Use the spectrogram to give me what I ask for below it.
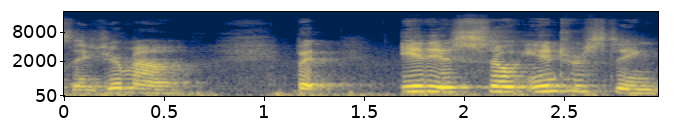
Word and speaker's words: Saint-Germain: No, it's Saint-Germain.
